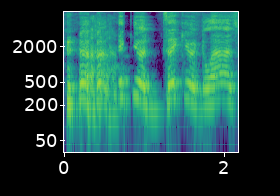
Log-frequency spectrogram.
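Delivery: giggly toast; laughing. Real, not acted. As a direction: laugh while offering a toast. Host laughing, toasting the speaker.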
